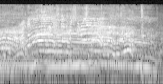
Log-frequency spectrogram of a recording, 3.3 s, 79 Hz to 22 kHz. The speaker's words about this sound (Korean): 아, 관중들의 야유가 대단한 가운데 3루에는 마동탁 선수가 늠름한 모습으로 수비 자세를 갖추고 있습니다.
